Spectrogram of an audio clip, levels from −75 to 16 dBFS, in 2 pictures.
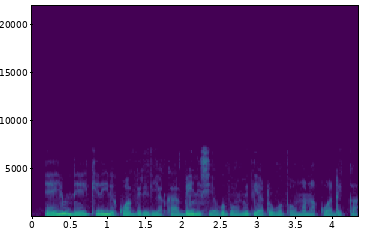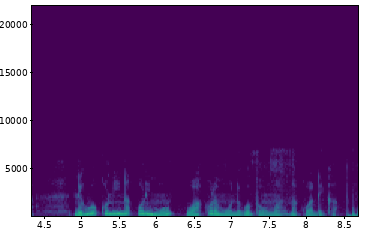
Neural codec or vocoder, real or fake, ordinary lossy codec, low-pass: none; real; none; 7.2 kHz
